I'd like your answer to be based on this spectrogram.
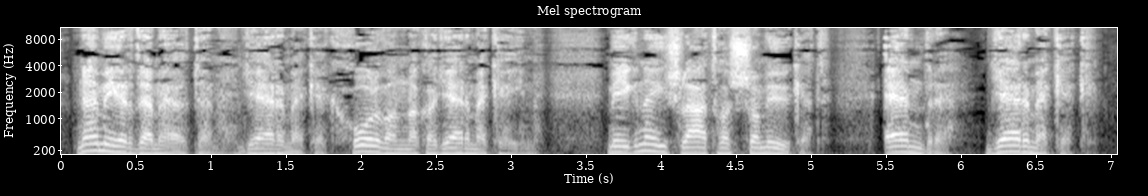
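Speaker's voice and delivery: impassioned dying lament; acted dying anguish. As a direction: call desperately for the children. Dying queen calls for her children.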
